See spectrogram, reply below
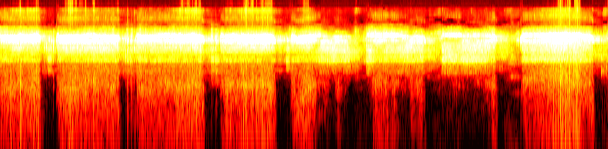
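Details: White-nest swiftlet chirping: rapid, shrill, buzzing twitters grouped into pulses under a second long, around eighty per minute, with short quiet breaks between bursts.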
